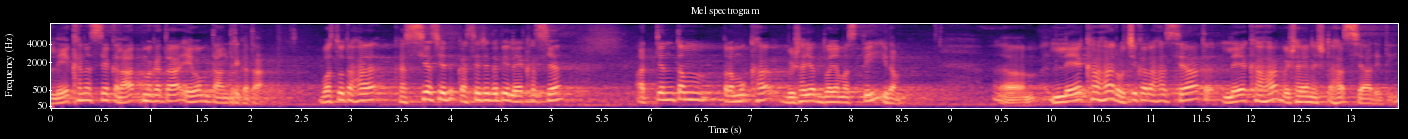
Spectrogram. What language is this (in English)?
Sanskrit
